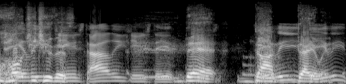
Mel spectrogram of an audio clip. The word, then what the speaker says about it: Daley: James Daley, James Daley.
